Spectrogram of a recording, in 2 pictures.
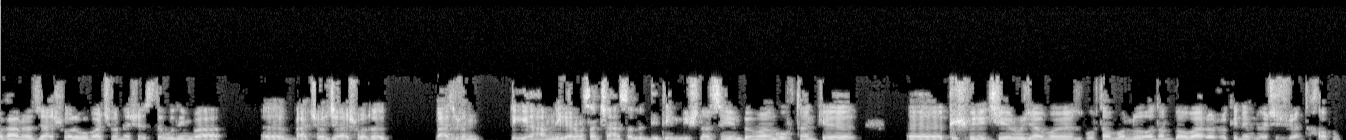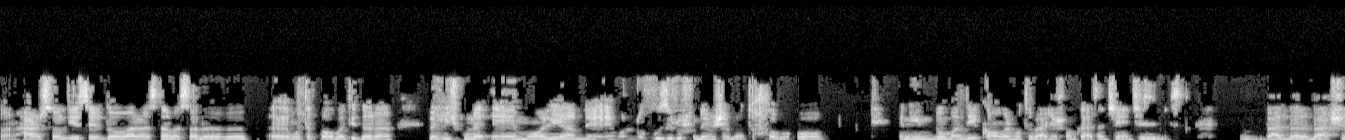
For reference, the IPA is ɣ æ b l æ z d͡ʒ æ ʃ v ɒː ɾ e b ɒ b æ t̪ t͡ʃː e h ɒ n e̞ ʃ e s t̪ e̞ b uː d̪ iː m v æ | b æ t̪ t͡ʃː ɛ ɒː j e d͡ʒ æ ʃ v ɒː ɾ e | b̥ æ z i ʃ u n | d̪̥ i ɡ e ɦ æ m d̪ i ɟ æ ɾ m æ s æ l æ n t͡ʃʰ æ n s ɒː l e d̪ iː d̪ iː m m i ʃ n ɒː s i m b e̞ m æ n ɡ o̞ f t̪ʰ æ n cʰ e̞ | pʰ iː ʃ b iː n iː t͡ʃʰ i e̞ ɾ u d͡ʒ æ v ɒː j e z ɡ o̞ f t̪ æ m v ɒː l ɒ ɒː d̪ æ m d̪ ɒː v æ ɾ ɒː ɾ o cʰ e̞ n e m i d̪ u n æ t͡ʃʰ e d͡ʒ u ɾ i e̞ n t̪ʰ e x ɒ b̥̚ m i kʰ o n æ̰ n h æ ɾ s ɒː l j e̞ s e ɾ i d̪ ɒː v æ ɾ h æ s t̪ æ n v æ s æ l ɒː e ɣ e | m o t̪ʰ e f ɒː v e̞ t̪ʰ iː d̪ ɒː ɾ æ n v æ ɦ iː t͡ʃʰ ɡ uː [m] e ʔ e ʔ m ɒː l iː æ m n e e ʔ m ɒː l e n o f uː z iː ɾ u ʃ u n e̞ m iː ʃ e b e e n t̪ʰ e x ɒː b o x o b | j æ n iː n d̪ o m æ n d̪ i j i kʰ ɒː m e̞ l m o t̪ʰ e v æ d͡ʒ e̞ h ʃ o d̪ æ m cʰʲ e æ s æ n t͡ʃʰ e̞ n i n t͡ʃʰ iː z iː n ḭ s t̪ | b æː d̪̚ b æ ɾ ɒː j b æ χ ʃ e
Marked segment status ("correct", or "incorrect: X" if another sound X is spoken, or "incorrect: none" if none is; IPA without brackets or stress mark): incorrect: n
